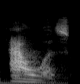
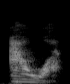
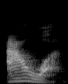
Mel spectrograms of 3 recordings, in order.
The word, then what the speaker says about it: hour: But let's look at the sound of the word hour. We say hour, not hour. When we write it down, there is an H, but careful, the letter H in hour is silent.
